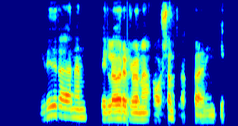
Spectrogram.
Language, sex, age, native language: Icelandic, male, 30-39, Icelandic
